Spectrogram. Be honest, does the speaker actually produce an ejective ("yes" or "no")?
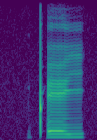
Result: yes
